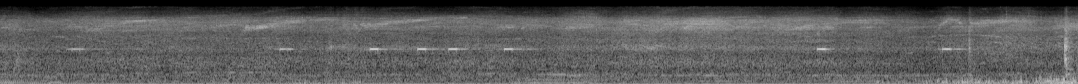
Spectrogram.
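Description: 1/12-scale electric RC pan cars racing, their motors whining high and rising and falling as they pass, over a steady hiss. Short high beeps sound about eight times.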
